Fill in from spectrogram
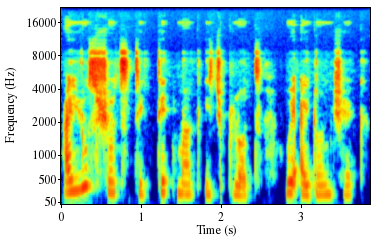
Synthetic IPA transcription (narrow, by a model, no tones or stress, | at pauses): ajjusʃɔtstʰutʰekmakit͡ʃplɔt | wɛʔajdɔ̃ntt͡ʃɛk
